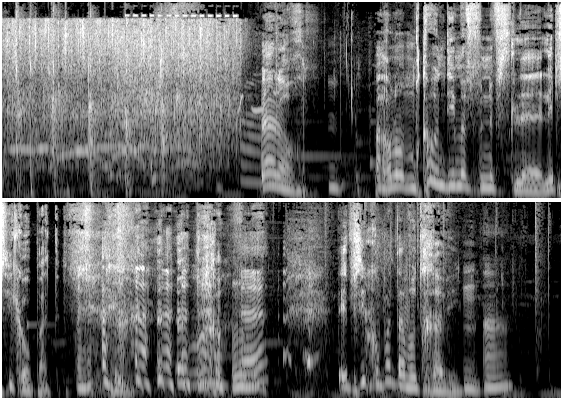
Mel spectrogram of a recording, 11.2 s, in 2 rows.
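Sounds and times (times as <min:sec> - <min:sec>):
audience applause for a participant: 0:00.0 - 0:02.6
speech: 0:02.6 - 0:10.8
laughter: 0:06.4 - 0:08.8.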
